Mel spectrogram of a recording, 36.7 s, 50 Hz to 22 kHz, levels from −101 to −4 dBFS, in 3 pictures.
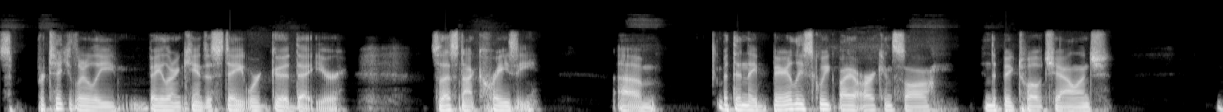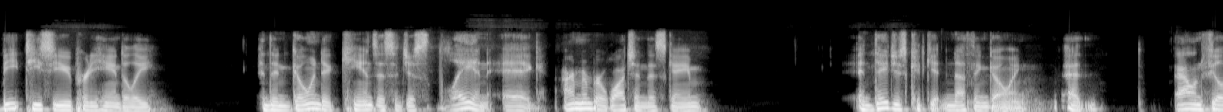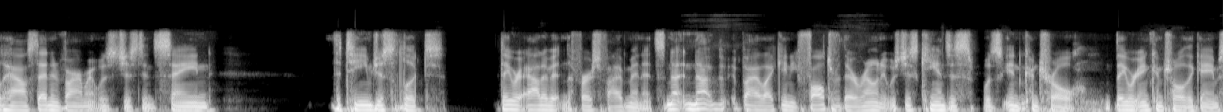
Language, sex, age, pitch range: English, male, 30-49, 105-130 Hz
